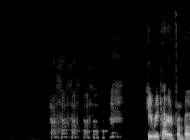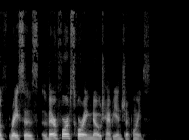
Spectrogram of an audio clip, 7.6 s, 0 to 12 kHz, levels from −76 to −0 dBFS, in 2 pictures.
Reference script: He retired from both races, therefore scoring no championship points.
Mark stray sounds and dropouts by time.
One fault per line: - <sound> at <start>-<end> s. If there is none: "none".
- laugh at 1.0-2.5 s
